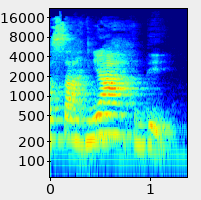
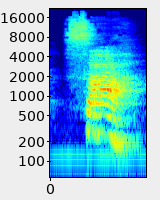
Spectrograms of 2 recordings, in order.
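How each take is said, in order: First: Said in the usual way. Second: SARNHADI split as sar, nha, di; syllable by syllable. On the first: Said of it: "Existe essa palavra sarnhadi?". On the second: Shown as a demonstration. Teacher testing whether sarnhadi exists, syllable by syllable. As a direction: sound out sarnhadi in spaced syllables. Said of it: "Até difícil da gente, é, pronunciar".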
